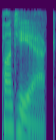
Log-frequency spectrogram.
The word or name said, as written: Pontiac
